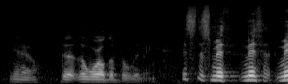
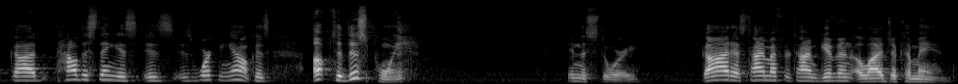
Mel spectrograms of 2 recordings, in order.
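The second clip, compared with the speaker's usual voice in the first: usual speaking voice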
